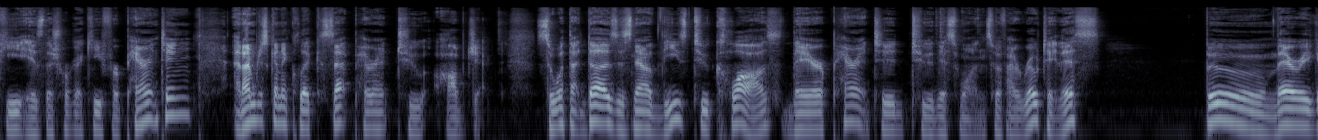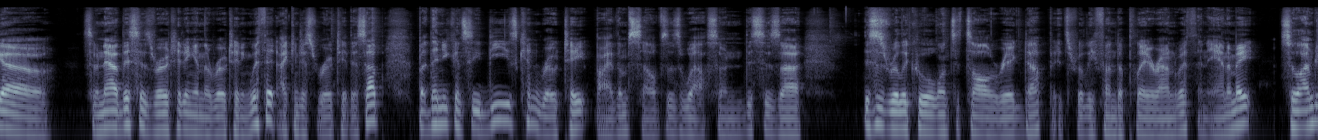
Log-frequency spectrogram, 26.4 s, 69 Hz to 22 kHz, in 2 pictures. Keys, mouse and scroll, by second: 4.9-5.5 scroll down 1, 5.5-7.0 right drag, 8.9-9.9 shift+middle drag, 9.9 typing, 16.4 shift+middle click, 17.2 right click, 17.6 typing, 18.7 right click, 18.9 typing, 20.1 right click, 20.2 typing, 20.9 right click, 21.1 scroll down 1, 21.1 middle click, 21.4 typing, 22.2 shift+middle click, 22.5 r, 23.1 middle click, 23.4 r, 24.1 right click, 24.2 r, 25.2 right click, 25.2 r, 25.7 middle click, 25.9 ctrl+z.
